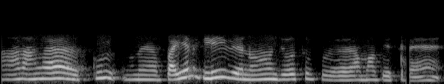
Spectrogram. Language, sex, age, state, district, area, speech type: Tamil, female, 45-60, Tamil Nadu, Tiruchirappalli, rural, conversation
